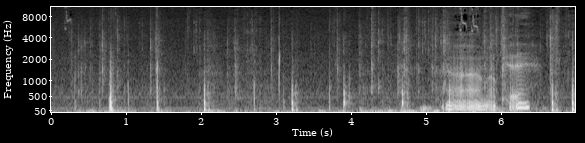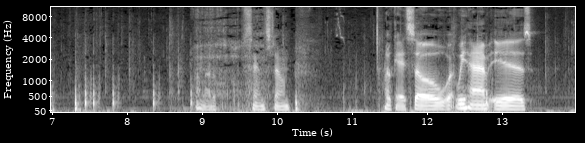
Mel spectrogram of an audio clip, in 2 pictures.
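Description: Stone blocks crack and crumble as they are broken, in short taps.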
